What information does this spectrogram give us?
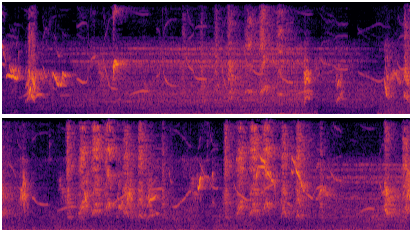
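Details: Female great-billed seed-finch calling repeatedly, giving brief curved whistled notes scattered through the recording amid bursts of dense, dry ticking and chattering sounds, with a short pause near the middle.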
